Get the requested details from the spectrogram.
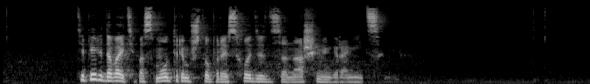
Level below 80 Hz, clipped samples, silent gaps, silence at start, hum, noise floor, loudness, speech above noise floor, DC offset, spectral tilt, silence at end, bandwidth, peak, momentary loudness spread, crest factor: -60 dBFS; under 0.1%; none; 0.75 s; none; -63 dBFS; -21 LUFS; 41 dB; under 0.1%; -3.5 dB/octave; 2.1 s; 16.5 kHz; -4 dBFS; 9 LU; 20 dB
